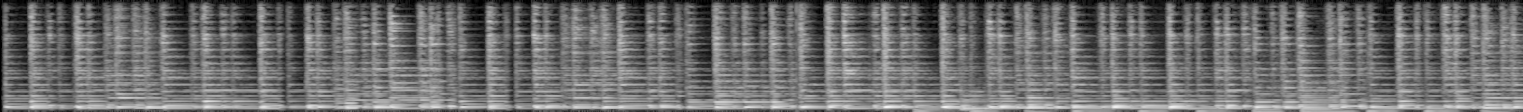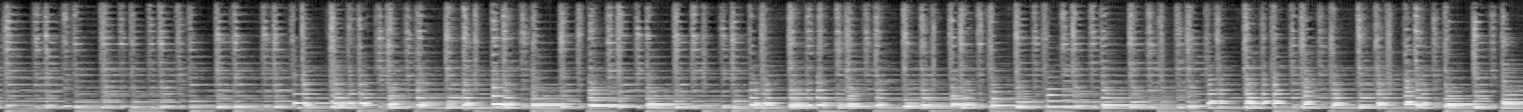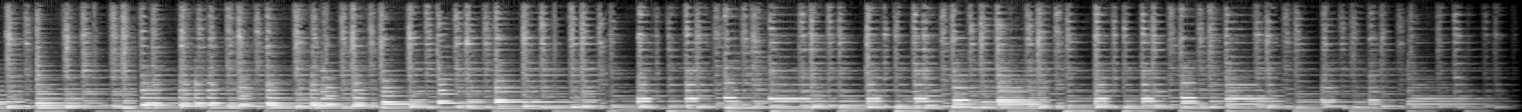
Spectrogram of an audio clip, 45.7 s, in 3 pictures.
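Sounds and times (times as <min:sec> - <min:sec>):
ukulele: 0:00.0 - 0:45.6.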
